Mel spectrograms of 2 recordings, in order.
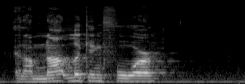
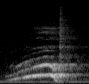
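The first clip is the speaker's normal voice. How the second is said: high, drawn-out "woo"; high whoop. Real, not acted. Home cook whooping at the stove, high whoop. Exclaims while cooking.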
